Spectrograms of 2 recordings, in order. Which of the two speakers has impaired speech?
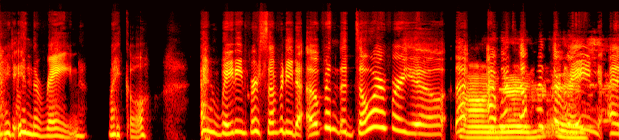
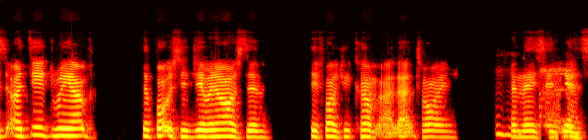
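The second: cerebral palsy; full-time wheelchair user; speech impairment.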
